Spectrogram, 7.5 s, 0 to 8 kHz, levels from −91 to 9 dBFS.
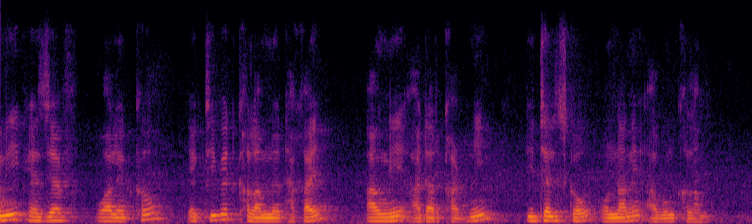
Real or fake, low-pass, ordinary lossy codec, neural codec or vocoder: real; 7.2 kHz; Opus, 24 kbps; none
